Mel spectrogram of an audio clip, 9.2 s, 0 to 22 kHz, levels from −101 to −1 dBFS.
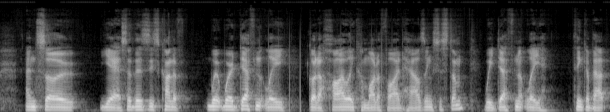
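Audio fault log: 3.89–5.89 s: train of clicks, about fifteen similar pulses at a steady 6.5 per second, peaking around 5 dB above the speech, unlike random crackle; likely interference.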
